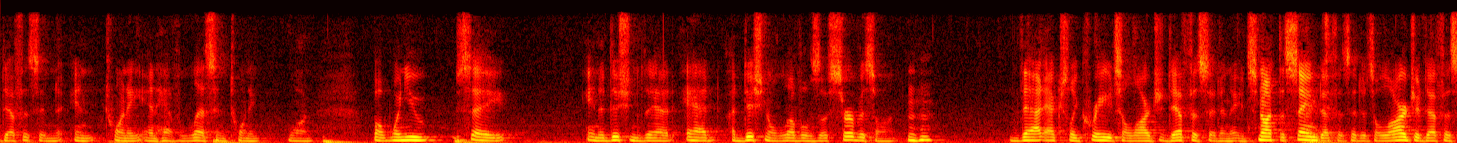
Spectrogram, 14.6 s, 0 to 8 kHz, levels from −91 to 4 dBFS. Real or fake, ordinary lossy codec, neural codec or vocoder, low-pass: real; MP3, 64 kbps; none; 7.2 kHz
